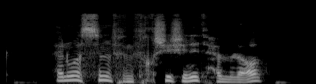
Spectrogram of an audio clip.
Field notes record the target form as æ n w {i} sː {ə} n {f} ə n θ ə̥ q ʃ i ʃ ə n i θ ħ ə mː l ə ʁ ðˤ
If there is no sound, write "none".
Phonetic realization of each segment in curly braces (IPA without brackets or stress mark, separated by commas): æ, ə, f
